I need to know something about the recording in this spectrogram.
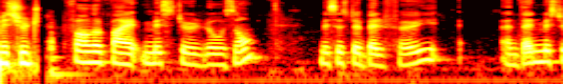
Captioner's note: speaking French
